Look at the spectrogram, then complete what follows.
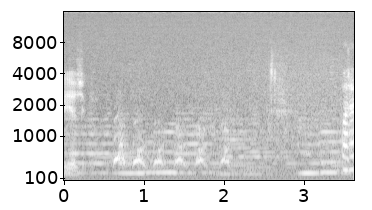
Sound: tense music continues; dog barking

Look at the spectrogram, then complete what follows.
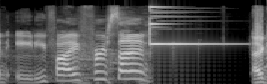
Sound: ding

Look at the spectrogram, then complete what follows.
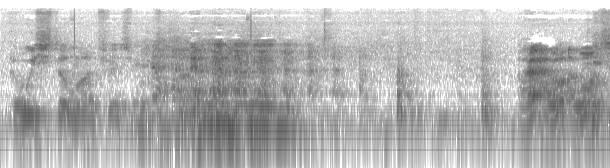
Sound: laughing

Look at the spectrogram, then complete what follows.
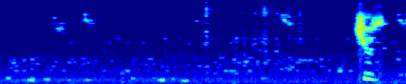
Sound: birds chirping

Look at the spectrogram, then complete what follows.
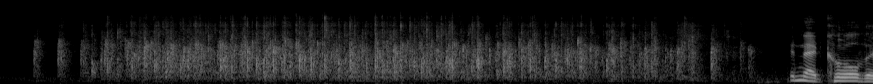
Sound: applause

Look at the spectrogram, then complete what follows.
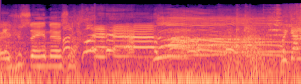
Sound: screaming

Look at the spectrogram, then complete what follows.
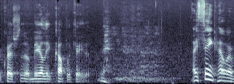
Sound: laughter

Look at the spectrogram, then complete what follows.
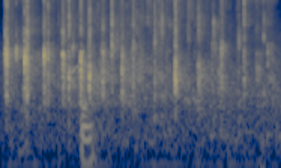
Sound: applause

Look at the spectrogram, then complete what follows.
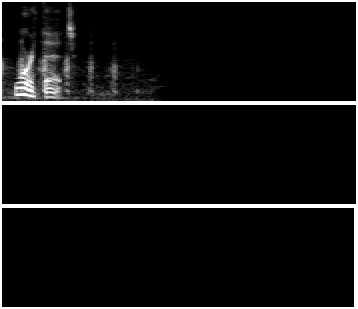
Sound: silence

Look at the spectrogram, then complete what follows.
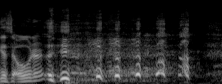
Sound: laughter

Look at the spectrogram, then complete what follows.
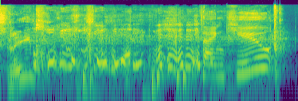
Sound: both laugh

